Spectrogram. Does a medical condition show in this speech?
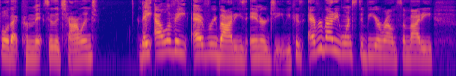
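No.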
